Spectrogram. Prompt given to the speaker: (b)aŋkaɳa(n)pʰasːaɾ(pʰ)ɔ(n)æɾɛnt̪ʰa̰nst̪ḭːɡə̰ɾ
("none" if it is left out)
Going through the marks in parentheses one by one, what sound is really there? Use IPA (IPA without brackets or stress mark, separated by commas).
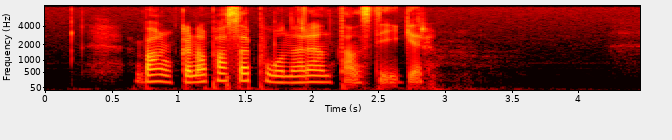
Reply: b, none, pʰ, n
